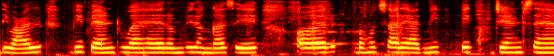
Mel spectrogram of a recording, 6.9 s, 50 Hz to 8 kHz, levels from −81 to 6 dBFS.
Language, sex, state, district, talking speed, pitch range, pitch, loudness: Hindi, female, Bihar, Kishanganj, 130 wpm, 240-260 Hz, 250 Hz, -15 LUFS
